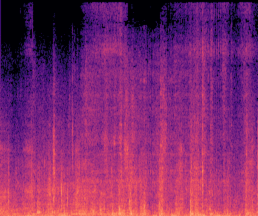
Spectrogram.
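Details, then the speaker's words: Poseidon Norton bike after upgrades, rider pinching the seat after hard riding: irregular sharp creaks and pops, several a second, under load. He first suspects the frame, then thinks it's the headset, with the noise reverberating through the aluminum frame. Unconfirmed. "so I pinch the seat I'm trying to make it crink and pop I don't know what it is um I'll definitely inspect the frame because I've been beating the crap out of it"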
